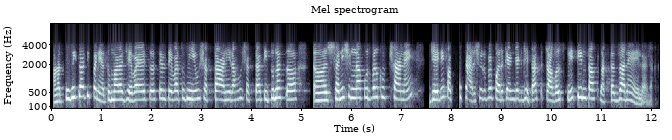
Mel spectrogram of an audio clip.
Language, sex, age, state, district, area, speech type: Marathi, female, 30-45, Maharashtra, Thane, urban, conversation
